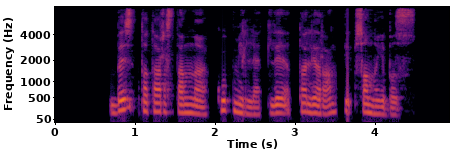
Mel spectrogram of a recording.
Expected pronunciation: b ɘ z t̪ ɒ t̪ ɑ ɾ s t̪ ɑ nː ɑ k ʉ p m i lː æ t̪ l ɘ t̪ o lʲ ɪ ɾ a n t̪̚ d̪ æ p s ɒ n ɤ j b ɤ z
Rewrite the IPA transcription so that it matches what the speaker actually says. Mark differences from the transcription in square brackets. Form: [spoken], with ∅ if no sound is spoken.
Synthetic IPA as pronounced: b ɘ z t̪ ɒ t̪ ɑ ɾ s t̪ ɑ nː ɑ k ʉ p m i lː æ t̪ l ɘ t̪ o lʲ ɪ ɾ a n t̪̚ d̪ [i] p s ɒ n ɤ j b ɤ z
